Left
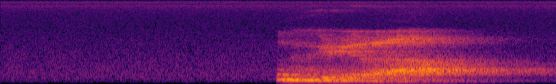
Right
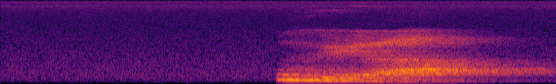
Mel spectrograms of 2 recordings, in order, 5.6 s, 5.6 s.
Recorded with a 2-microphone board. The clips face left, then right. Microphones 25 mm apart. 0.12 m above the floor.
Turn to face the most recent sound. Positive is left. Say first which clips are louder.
# left 1 dB
turn(degrees=45)  # may be behind; listen again after turning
